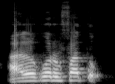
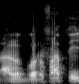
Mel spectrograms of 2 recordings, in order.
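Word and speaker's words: الغرفةُ: Al-ghurfatu. Ini dibacanya al-ghurfatu, bukan al-ghurfati ya. Karena tidak ada yang memulai. Tidak ada amilnya di sini. Maka dibacanya tetap domah.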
